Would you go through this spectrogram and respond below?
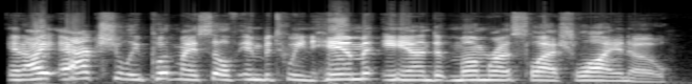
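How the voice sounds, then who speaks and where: A woman roleplaying as a player in a tabletop game, casual and playful, with an animated, dramatic manner. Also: medium pitch, moderate pace.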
